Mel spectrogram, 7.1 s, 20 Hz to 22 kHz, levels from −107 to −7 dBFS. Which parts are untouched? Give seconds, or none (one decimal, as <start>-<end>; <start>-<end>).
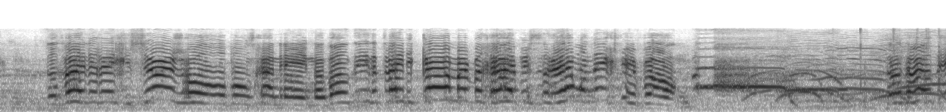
0.0-2.1; 2.8-3.7; 5.6-7.1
